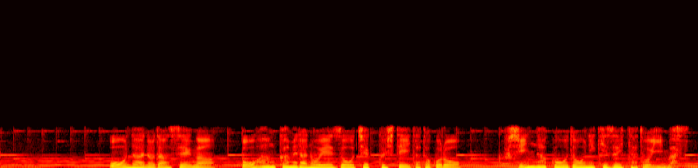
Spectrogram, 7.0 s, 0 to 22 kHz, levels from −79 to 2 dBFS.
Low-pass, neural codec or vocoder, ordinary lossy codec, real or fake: 5.4 kHz; none; none; real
